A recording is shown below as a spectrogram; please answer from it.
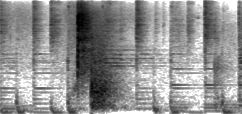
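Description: A fairway wood striking a golf ball off a hitting mat: one loud whack a little under a second in. Background music with a steady beat plays under it.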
